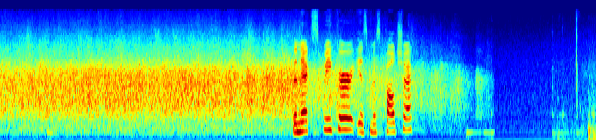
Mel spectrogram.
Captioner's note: applause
